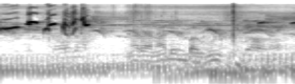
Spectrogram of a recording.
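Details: Oriental magpie-robin singing to provoke other birds to fight: rapid bright whistled and squeaky high notes in the opening second, then quieter twittering over a low human voice.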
